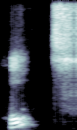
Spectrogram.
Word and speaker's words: Schultz: And we have Miss Lindsey Schultz. Is that how we say our last name? I meant to ask you before. It is. That special silent H in there kind of.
